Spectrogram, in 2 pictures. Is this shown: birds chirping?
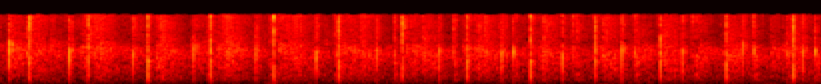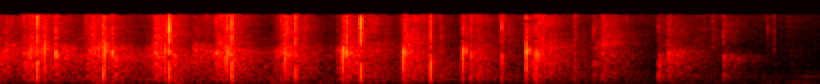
no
